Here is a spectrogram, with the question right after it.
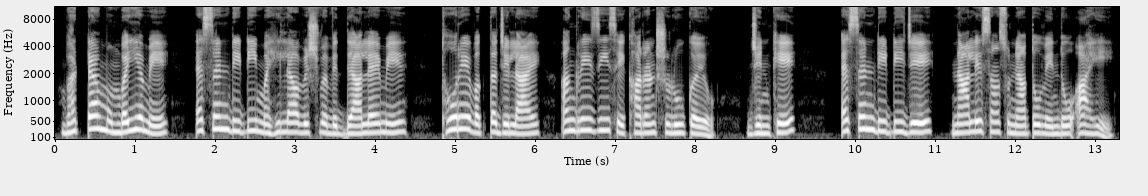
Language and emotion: Sindhi, neutral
